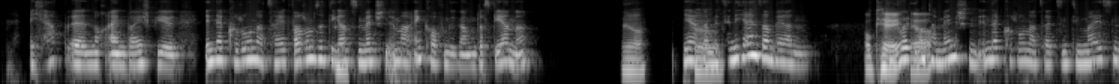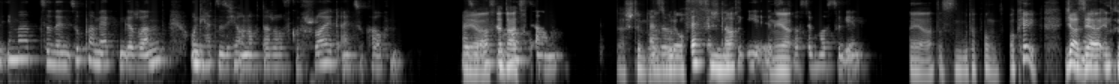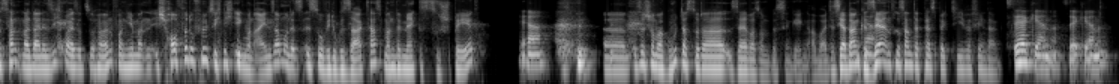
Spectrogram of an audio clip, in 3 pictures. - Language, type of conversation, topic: German, podcast, Welche guten Wege gibt es, um Einsamkeit zu bekämpfen?
- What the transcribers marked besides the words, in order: put-on voice: "einsam"; other background noise; snort; chuckle; chuckle; stressed: "Sehr"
